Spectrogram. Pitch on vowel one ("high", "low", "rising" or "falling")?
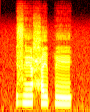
high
